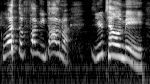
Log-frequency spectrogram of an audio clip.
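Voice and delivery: high, fast, loud disbelief; retold incredulous outburst. Roommate hearing the shower excuse, incredulous outburst. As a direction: blurt it out high and quick, dumbfounded. Retold reaction to absurd confession.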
